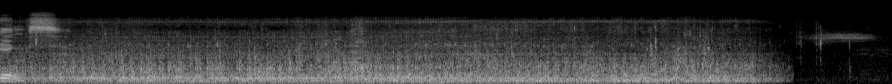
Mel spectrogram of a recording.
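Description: A boat's outboard motor drones steadily, then cuts off.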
